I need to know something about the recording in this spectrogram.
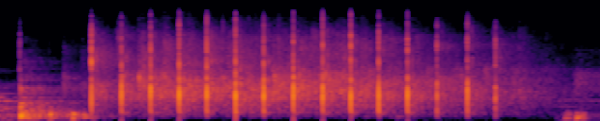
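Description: A small group applauding, with one pair of hands close to the microphone clapping loud, even claps a little over three times a second. The applause dies away about five seconds in.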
